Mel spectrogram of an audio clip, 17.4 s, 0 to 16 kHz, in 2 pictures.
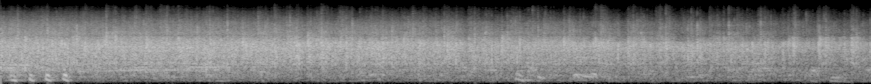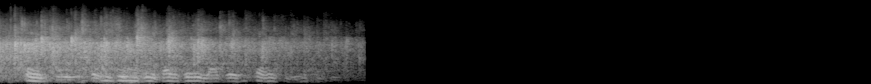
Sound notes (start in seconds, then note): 0.0 laughing; 2.0 attendees cheering; 2.0 attendees clapping hands; 6.7 attendees cheering; 6.7 attendees clapping hands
